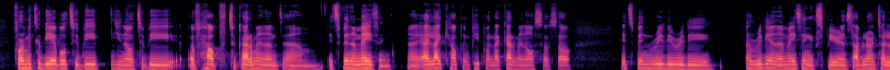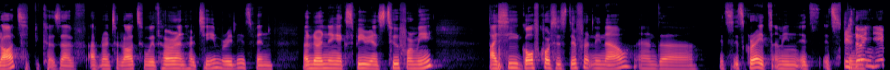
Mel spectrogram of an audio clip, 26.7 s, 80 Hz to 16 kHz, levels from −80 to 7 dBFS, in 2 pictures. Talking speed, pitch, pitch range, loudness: 175 wpm, 155 Hz, 145-165 Hz, -22 LUFS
